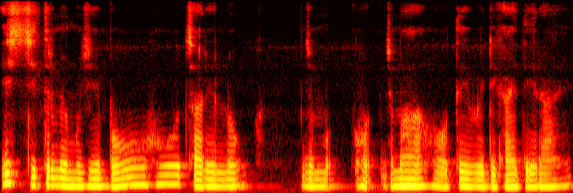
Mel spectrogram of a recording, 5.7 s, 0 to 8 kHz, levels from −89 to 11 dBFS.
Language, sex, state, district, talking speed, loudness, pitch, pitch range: Hindi, male, Arunachal Pradesh, Papum Pare, 165 wpm, -17 LUFS, 110 Hz, 110-120 Hz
